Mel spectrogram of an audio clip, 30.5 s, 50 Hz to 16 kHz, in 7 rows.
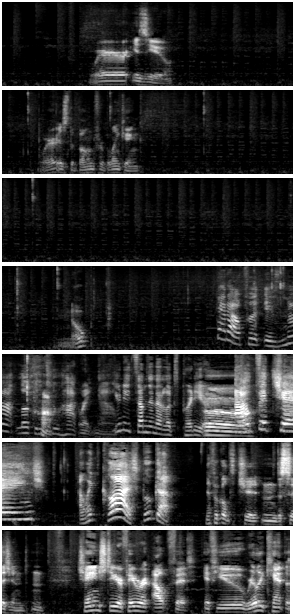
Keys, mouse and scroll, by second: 6.0 ctrl+Tab, 9.2-13.9 drag, 16.8 ctrl+z, 16.8 ctrl+Tab, 17.2 right click.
